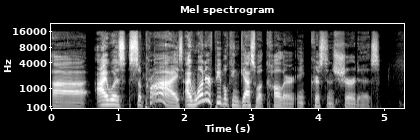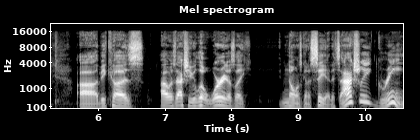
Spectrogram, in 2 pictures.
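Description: A man with an American accent talks fairly quickly at a medium pitch. His intonation is lively, and the recording is very clean with a silent background. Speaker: chicken coop business owner and show host. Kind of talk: live show, casual chat. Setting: studio, live stream. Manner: fast talker.

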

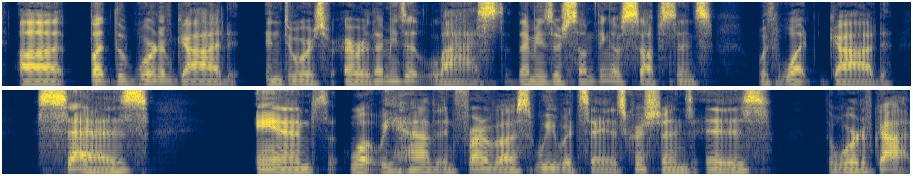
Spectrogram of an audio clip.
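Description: On a very clean recording with a silent background, a man with a normal speaking voice talks at a fairly slow pace, medium in pitch with ordinary pitch variation. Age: 30s. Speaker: podcast host, church teacher. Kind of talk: casual chat about Bible history.

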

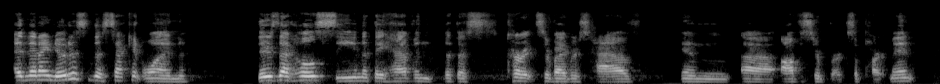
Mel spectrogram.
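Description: A plain, everyday voice from a man, fairly high, at a moderate pace, its pitch varying in an ordinary way. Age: 30s. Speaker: podcast co-host, film reviewer. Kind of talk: casual chat.

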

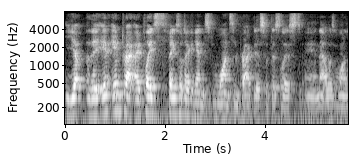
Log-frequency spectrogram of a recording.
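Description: A man talking with hardly any pauses, noticeable background noise behind him. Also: big swings in loudness. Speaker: tournament player. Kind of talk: casual banter. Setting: live at a tournament event.

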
